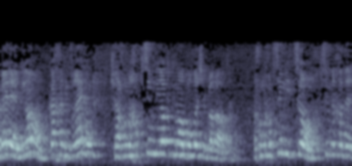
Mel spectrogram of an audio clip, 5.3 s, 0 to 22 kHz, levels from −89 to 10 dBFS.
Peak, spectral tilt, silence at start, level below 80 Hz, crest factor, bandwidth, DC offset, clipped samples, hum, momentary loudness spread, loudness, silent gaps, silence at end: -2 dBFS; -3.5 dB/octave; 0 s; -64 dBFS; 18 dB; 8 kHz; under 0.1%; under 0.1%; none; 8 LU; -21 LUFS; none; 0 s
